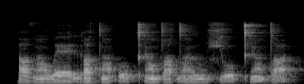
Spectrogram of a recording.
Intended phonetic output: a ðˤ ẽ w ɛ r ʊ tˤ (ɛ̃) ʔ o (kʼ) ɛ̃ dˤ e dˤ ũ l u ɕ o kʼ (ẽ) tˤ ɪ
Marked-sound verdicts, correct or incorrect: incorrect, correct, correct

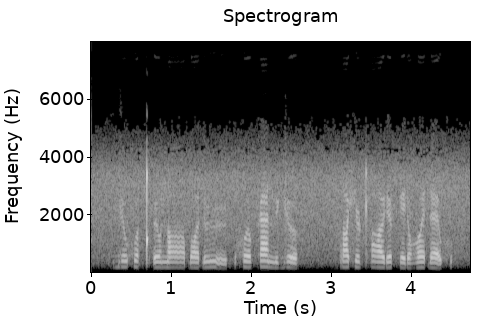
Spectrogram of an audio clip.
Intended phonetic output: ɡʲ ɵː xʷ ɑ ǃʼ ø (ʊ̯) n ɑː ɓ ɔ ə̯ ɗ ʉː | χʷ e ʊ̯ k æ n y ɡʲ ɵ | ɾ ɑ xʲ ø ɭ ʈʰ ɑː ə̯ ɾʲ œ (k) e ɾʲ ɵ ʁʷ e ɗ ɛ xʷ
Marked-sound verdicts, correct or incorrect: correct, correct

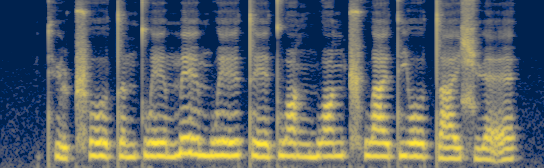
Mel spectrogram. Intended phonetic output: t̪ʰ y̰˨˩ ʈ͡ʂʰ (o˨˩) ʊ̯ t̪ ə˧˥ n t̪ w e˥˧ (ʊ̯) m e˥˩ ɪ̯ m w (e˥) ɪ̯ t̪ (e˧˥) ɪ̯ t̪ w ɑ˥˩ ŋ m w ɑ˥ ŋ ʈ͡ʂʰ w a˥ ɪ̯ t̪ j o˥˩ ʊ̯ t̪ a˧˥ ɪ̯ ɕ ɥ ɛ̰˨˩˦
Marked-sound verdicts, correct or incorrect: incorrect, incorrect, incorrect, correct

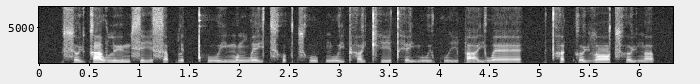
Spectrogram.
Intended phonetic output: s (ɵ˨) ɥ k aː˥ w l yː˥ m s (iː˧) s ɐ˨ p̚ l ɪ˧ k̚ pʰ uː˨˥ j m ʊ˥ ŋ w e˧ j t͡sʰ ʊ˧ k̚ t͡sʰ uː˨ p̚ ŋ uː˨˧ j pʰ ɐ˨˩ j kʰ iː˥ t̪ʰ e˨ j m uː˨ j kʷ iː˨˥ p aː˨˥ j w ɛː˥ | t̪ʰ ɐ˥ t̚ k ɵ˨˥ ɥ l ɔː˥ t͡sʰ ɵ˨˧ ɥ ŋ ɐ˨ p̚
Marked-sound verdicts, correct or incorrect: incorrect, correct

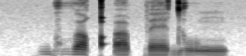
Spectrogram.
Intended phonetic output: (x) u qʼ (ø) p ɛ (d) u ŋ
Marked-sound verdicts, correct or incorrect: incorrect, correct, correct

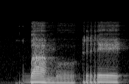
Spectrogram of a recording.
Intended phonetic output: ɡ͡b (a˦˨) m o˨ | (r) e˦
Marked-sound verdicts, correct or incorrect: correct, correct

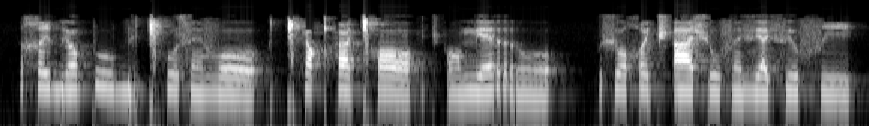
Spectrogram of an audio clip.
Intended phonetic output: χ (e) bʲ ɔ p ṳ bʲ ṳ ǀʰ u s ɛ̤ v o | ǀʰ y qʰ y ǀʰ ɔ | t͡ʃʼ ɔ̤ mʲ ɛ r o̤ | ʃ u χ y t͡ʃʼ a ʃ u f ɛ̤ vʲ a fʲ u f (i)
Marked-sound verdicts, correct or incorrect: incorrect, correct

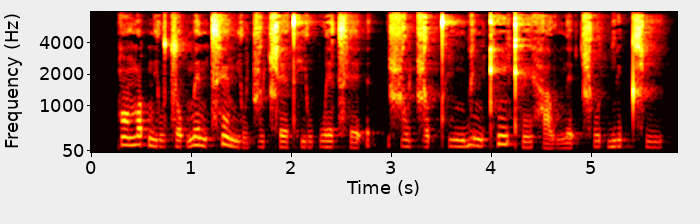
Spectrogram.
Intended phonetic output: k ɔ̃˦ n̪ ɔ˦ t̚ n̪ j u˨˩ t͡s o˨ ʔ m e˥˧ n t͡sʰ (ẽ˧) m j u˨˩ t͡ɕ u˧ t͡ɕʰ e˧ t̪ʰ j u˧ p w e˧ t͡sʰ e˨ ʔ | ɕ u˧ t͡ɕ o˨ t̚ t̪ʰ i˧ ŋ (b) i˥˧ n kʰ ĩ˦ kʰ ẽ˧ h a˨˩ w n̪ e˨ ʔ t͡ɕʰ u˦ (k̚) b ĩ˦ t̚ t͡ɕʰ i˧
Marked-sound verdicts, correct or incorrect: incorrect, correct, incorrect

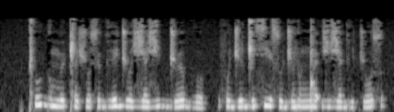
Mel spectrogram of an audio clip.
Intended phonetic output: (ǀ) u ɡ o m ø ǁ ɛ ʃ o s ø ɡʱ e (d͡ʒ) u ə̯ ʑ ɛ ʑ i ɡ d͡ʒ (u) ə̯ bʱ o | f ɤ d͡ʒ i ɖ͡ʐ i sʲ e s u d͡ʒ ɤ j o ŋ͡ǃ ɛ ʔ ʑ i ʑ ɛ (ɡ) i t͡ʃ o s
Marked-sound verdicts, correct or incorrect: incorrect, correct, incorrect, incorrect

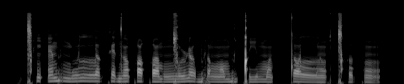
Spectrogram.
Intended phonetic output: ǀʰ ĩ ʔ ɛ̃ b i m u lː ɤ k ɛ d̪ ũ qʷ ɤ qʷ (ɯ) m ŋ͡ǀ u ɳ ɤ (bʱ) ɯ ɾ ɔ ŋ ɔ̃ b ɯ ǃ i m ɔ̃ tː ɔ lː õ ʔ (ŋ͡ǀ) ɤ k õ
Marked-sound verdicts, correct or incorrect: incorrect, incorrect, incorrect

